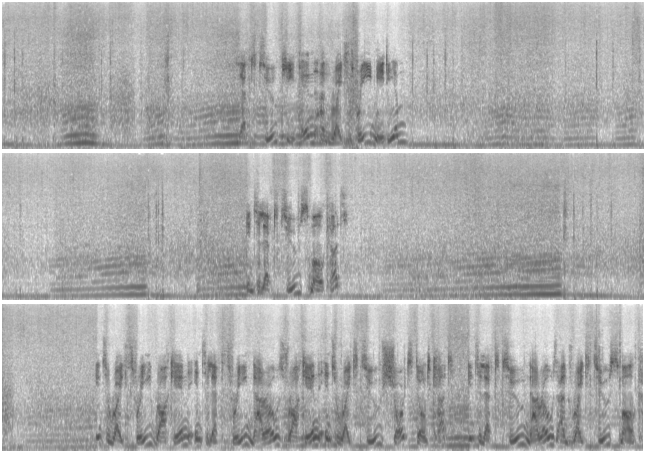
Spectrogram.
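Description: A rally car engine revs hard, rising and falling as the gears change.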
